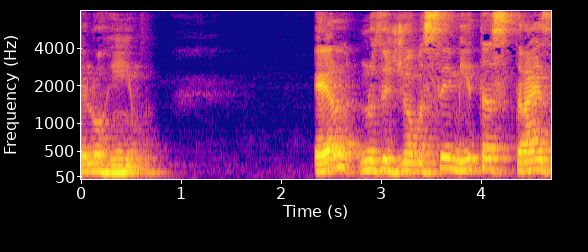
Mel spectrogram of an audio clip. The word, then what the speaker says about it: Elohim: é Elohim ou Eloim Vamos ler Eloim mas a a pronúncia certa seria Elohim El nos idiomas semitas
